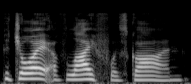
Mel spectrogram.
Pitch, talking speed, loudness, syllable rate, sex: 215 Hz, 190 wpm, -16 LUFS, 3.3 syllables/s, female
